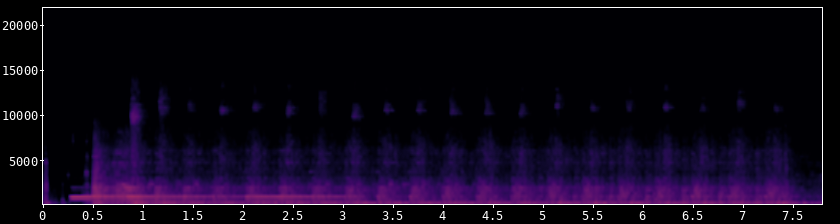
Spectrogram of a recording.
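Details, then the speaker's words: 1995 Plymouth Neon, low mileage, long stored: slow cranking about three pulses a second with uneven weak firing, never catches, puffing rust from the exhaust; owner suspects one cylinder firing, old junky gas and gummed-up injectors; crank, no start. "She's like firing on one cylinder, you could totally tell."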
